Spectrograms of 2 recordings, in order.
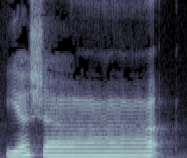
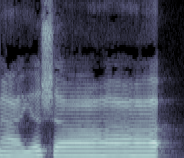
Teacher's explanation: because I am stopping on the hamza after a med, I'm going to give it a little bit of that jerkiness to make sure that you can hear that sound · Shown in: first take · And then I'm also going to raise my voice just a little bit so that that hamza does not get dropped. · Term: nabir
